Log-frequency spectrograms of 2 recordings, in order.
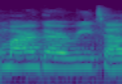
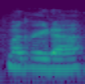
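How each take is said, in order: First: Every syllable of the name is pronounced. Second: A syllable is dropped from the name. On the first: This is the speaker's proper name. "they don't call me Margarita" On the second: This is what the brothers call her. "they don't say all the syllables"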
